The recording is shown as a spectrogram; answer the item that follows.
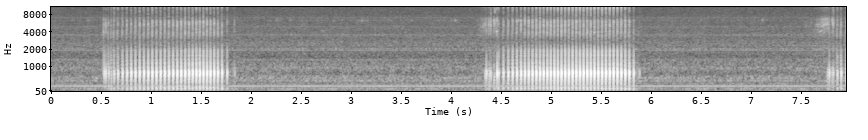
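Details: Elderly pug named Frank N. Stein snoring in his sleep, giving rhythmic pulsed rasping snores roughly every four seconds, each about a second long, a third one starting at the end; a faint constant hum underneath.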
